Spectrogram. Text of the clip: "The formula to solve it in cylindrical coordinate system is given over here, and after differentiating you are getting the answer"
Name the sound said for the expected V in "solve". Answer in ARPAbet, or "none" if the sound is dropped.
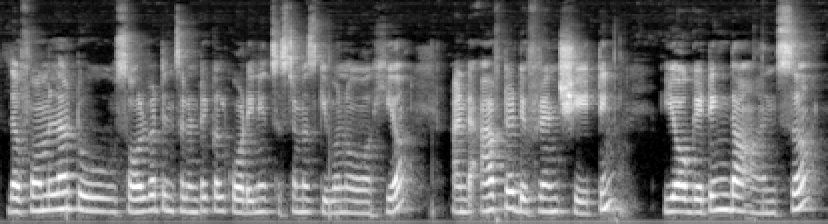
V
